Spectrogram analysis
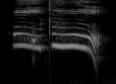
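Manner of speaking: very high, loud squeal of shock; shrieking alarm. Acted. Miser finding tomato ears, high shocked shriek. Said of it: "他惊呼道".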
